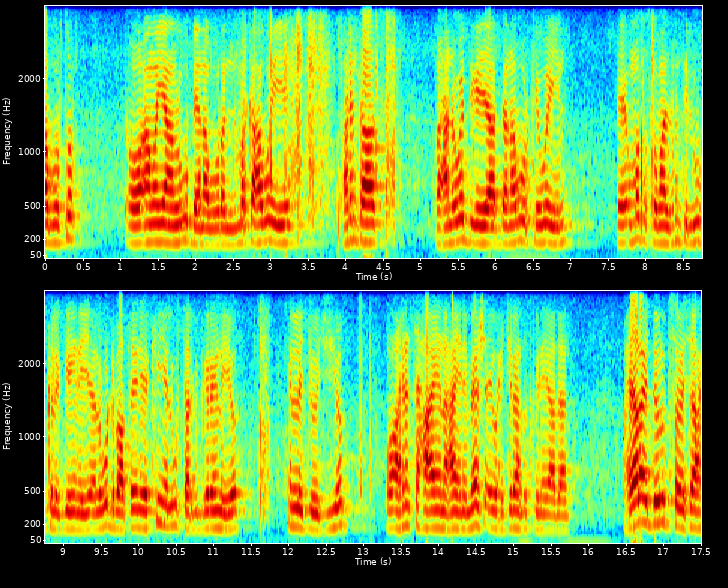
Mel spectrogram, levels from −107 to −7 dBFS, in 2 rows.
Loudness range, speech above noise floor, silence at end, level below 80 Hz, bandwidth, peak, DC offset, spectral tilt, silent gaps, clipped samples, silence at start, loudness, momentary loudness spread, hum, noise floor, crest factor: 3 LU; 35 dB; 0 s; -60 dBFS; 4 kHz; 0 dBFS; under 0.1%; -9.5 dB/octave; none; 0.2%; 0 s; -15 LUFS; 12 LU; none; -50 dBFS; 16 dB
